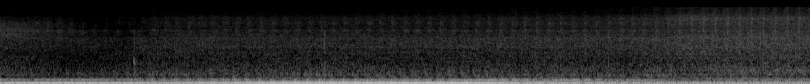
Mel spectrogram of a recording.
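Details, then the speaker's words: First start of the engine after timing chain guide and valley pan gasket replacement, in a car with a cylinder 3 misfire mystery: low, even idle rumble with a steady beat, no misses or tapping; sounds smooth and healthy. "Sounds smooth."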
